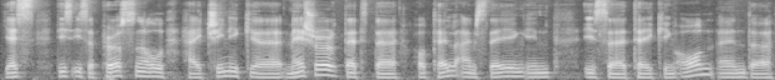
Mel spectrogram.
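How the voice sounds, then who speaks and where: A man giving casual travel vlog commentary in a halting, deliberate way, often pausing mid-sentence. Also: fairly low pitch, darkish tone. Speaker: vlog host. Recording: clear background noise on location. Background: ambient noise.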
